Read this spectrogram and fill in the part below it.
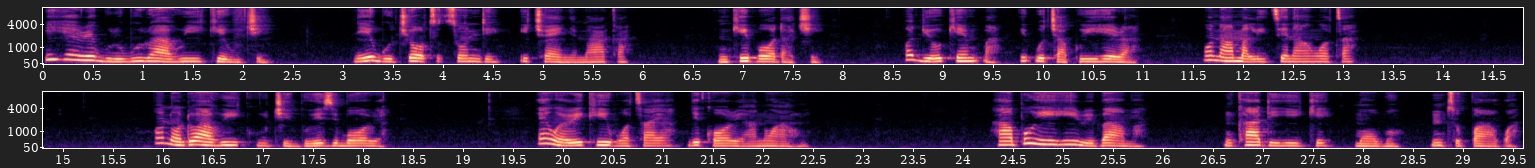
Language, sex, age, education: Igbo, female, 15-29, tertiary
